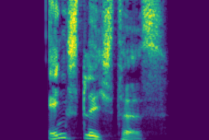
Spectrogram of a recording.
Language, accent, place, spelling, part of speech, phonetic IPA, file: German, Germany, Berlin, ängstlichstes, adjective, [ˈɛŋstlɪçstəs], De-ängstlichstes.ogg
- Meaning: strong/mixed nominative/accusative neuter singular superlative degree of ängstlich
